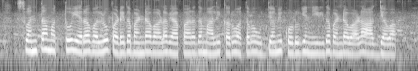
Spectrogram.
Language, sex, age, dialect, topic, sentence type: Kannada, female, 18-24, Central, banking, statement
